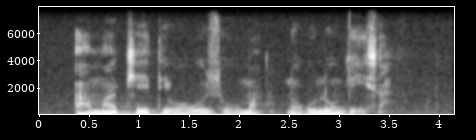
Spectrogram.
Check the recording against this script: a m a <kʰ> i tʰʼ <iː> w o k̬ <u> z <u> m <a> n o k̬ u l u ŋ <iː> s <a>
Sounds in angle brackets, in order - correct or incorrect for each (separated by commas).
correct, incorrect, correct, correct, correct, correct, correct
